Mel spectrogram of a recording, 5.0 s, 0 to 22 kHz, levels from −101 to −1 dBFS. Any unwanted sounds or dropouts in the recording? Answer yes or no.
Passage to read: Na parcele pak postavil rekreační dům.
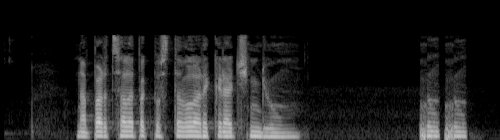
yes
